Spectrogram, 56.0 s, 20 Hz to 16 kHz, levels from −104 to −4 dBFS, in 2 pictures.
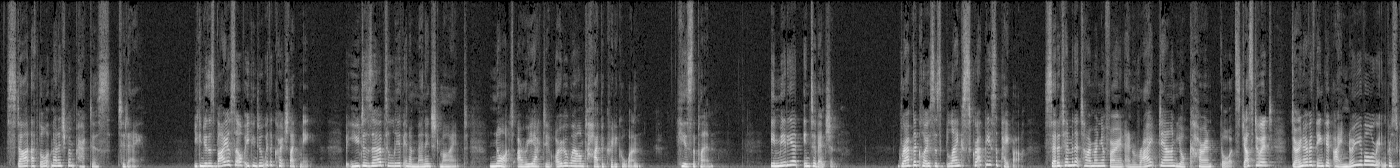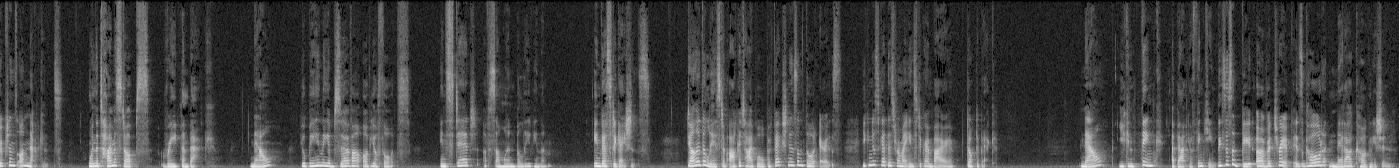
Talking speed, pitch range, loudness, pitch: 145 wpm, 210-275 Hz, -22 LUFS, 240 Hz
